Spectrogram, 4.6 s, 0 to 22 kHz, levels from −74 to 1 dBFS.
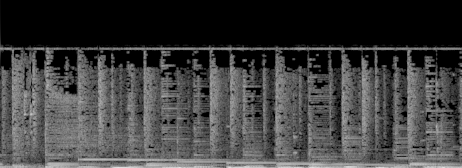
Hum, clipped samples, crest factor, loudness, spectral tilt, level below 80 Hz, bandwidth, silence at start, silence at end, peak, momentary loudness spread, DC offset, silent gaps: none; under 0.1%; 14 dB; -17 LUFS; -4 dB/octave; -22 dBFS; 16.5 kHz; 0 s; 0 s; -4 dBFS; 3 LU; under 0.1%; none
